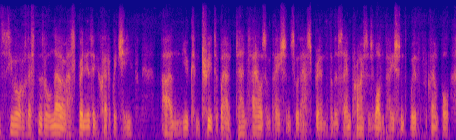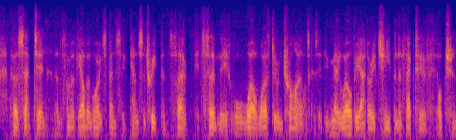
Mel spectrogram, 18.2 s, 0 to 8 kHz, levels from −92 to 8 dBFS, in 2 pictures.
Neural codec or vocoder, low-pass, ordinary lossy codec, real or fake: codec, 16 kHz in and 24 kHz out, 0.8 kbps, FocalCodec, streaming, 65536 codes; 7.2 kHz; Opus, 32 kbps; fake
